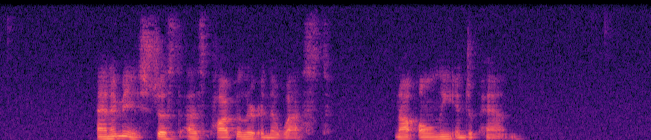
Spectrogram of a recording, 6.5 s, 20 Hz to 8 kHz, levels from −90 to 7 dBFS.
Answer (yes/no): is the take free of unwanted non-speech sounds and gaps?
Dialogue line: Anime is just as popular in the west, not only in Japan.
yes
